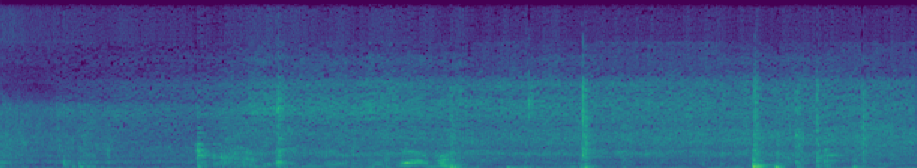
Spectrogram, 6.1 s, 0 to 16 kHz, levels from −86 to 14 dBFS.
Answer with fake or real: real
